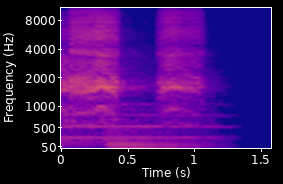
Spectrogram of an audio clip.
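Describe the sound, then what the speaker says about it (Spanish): Two harsh crow caws, one after the other with a short gap, loud and fairly close, the second fading out into silence. "los cuervos, sus fieles compañeros, fueron los primeros en llorarla"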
